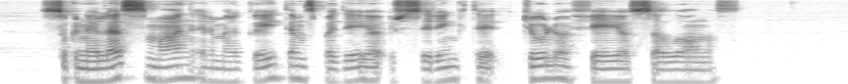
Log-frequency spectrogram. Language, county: Lithuanian, Kaunas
